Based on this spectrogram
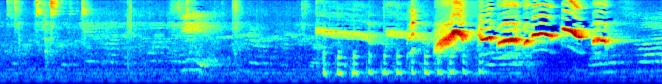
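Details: Chinese hwamei kept in a bigger cage: faint scattered notes, then a fast series of low pulsed notes that build into loud, rich whistled phrases with sweeping slurs.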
